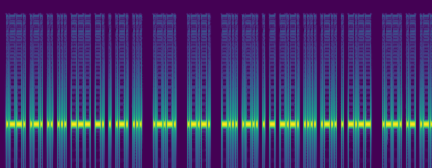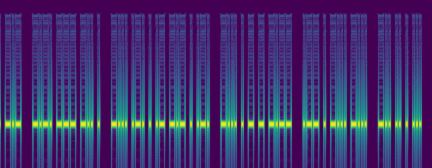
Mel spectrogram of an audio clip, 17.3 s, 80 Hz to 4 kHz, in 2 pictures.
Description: Morse code, heard as a keyed tone, about 36 wpm, 550 Hz. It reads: PRISONERS <AR> <AR> BLETCHLEY PARK CODE BREAKER BETTY WEBB DIES
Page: news headlines in morse code at 35 wpm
